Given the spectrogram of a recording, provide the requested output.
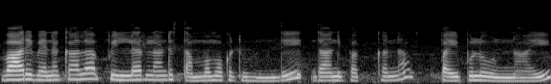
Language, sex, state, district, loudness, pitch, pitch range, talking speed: Telugu, female, Telangana, Mahabubabad, -19 LUFS, 195 Hz, 180-215 Hz, 120 wpm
